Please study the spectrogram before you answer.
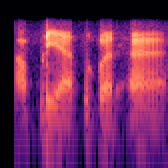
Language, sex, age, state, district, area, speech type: Tamil, male, 45-60, Tamil Nadu, Thanjavur, rural, conversation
